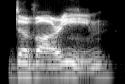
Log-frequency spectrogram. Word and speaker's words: Devarim: So if we have a word like Devarim, even though it's not written, the accent is going to be at the end of the word, which is down here,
